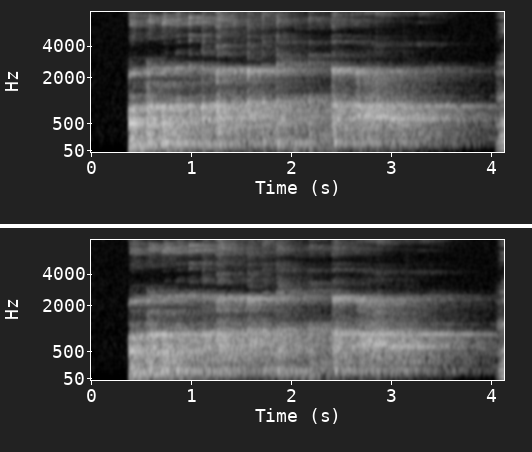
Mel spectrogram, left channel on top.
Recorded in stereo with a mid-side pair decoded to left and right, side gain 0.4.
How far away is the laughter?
About 1.1 m.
